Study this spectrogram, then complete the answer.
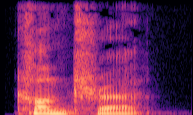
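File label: "contra", British English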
